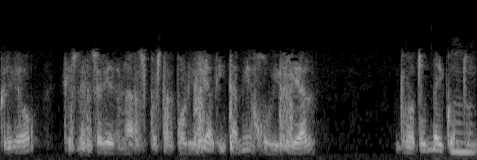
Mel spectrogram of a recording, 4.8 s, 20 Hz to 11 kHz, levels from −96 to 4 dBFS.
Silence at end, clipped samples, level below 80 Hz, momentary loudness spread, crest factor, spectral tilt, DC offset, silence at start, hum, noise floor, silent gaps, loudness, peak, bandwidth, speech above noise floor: 0 s; under 0.1%; -82 dBFS; 6 LU; 20 dB; -3 dB/octave; under 0.1%; 0 s; none; -78 dBFS; none; -35 LUFS; -16 dBFS; 4.1 kHz; 44 dB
